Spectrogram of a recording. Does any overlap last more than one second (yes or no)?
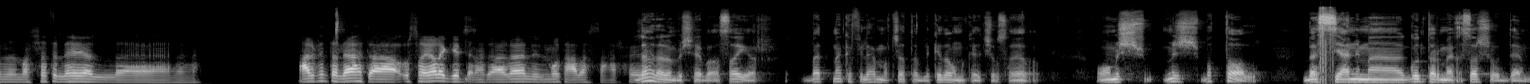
no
